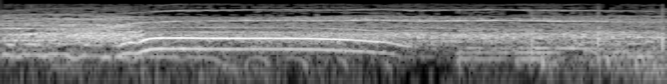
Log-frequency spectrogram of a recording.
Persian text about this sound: به افتخار خودتون سوت بلند بزنید فعلا.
